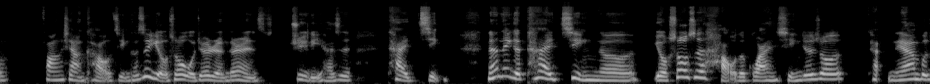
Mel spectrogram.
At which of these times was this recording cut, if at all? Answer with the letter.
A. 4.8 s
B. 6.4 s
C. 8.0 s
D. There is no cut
D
